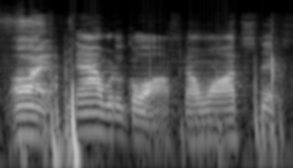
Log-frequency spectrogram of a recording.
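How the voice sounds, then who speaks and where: Recorded on a handheld camera, this tutorial features a man talking briskly at a medium pitch. He walks through the hands-on task in an informal, folksy, meandering way, while background noise and handling clicks come through clearly.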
